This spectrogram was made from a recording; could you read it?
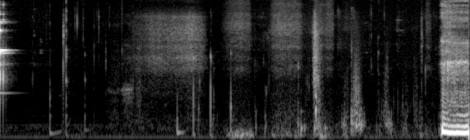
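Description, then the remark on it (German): Glasses clink together a few times in a toast, sharp taps with a brief ringing tone, among soft handling and rustling noises, ending in a sudden loud thump. “Dann sag ich mal Prost. Jo, Prost.”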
